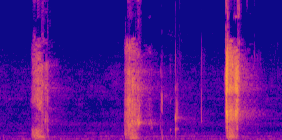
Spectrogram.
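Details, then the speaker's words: Small puppy, not yet fully vaccinated, with kennel cough caught after visits to a groomer and vet: three short, harsh honking coughs with a gagging, retching quality. "all right so that is how um that's how the kennel cough sounds and that's what happened"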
